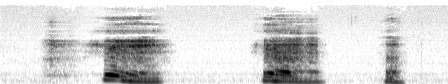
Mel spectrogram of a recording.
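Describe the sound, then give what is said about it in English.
A person yawns out loud: a breathy intake, then two long, drawn-out voiced yawns sliding downward in pitch, followed by a brief shorter one. No words are spoken. “It's not very good podcasting, is it, yawning on the podcast?”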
